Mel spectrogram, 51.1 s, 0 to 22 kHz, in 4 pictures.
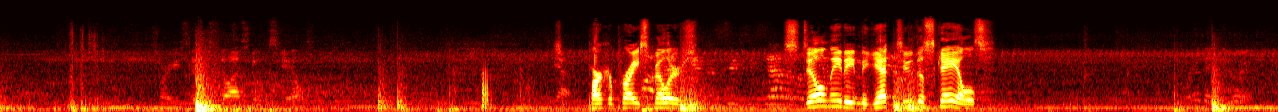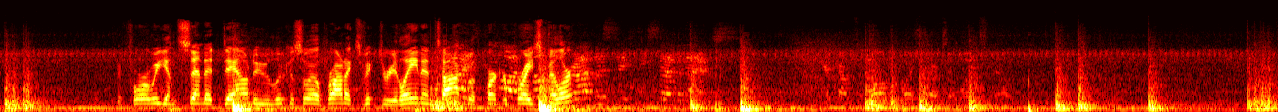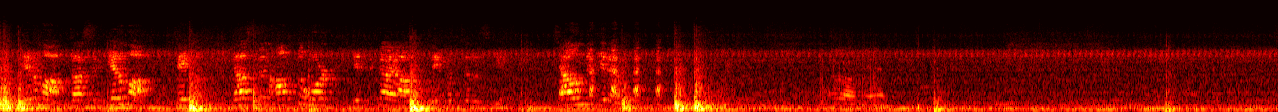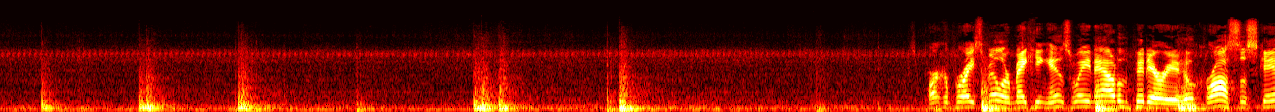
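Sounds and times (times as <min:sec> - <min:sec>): firework shells booming: 0:00.0 - 0:50.8.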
